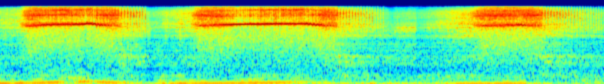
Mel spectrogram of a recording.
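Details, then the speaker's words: Budget turbo Mazda Miata with eBay HKS-copy blow-off valve disconnected, full-throttle pulls: turbo whistle builds, then rapid fluttering chatter on lift-off, with leaking boost whoosh and reduced boost. Turbo compressor surge without BOV. "of course though no matter what i did with this test you could hear that turbo surging like crazy"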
